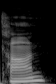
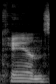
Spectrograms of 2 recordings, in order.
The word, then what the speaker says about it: Cannes: Wait, Con? Mm-hmm. Is it Cannes? Cannes. Cannes? Yeah. Con. That's how it's pronounced?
